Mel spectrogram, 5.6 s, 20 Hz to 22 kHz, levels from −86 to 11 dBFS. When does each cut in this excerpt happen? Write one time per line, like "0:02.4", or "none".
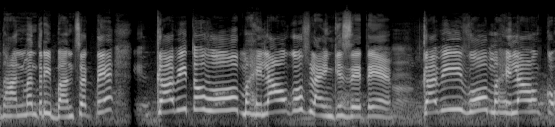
0:01.3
